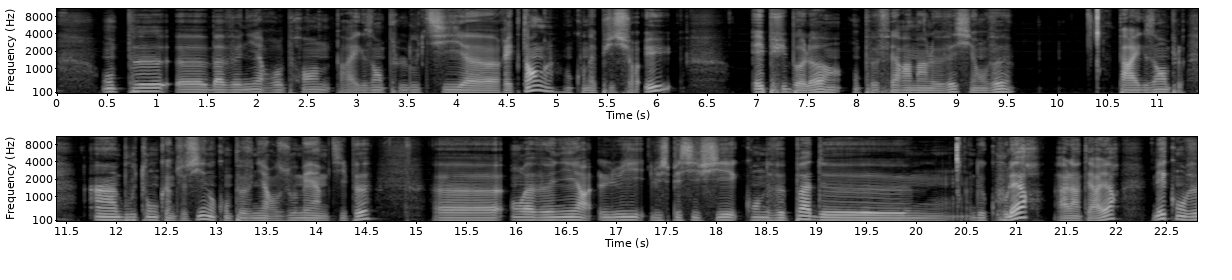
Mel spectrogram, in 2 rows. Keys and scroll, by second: 12.8 super++.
